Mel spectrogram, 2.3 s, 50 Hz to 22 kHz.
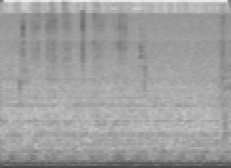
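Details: Camaro LS3 V8 after repairing MAF harness chafed on power steering pulley that blew a fuse (aftermarket AEM intake): deep, steady rumble, even unbroken beat, no knocks or misses; fuel pump control module code remains. Normal idle after repair.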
